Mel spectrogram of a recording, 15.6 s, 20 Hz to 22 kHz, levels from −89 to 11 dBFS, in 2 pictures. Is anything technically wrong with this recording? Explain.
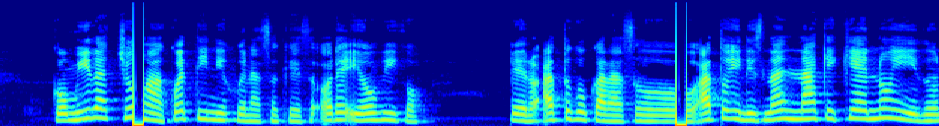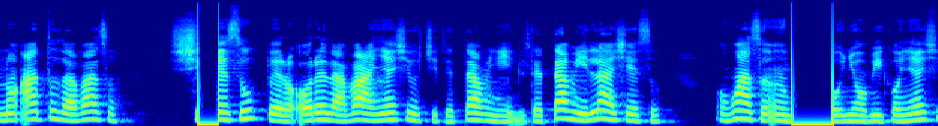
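Yes. Invalid numbers at full scale break into the speech at 1.11–1.20 s, 5.63–5.72 s, 9.47–9.64 s and 14.42–14.76 s. Each time, a calculation produced invalid values that were pinned at full scale for one whole processing block. The lengths of about 85 ms, 171 ms and 341 ms fit blocks of 4096, 8192 and 16384 samples. Each event sounds like a loud pop at its start and end with nothing between. The waveform shows a flat bar stuck at one extreme value, far beyond the speech peaks, and the spectrogram shows bright vertical lines at each edge with a gap in between.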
